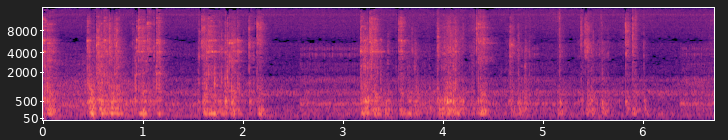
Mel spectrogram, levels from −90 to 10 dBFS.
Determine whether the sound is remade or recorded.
recorded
